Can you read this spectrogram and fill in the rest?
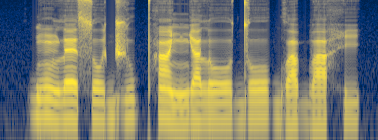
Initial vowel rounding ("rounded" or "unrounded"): rounded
